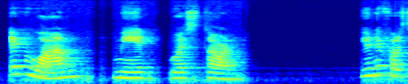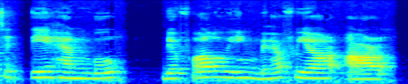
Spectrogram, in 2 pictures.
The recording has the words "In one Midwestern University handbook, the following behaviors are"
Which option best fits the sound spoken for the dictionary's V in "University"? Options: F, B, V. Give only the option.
F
